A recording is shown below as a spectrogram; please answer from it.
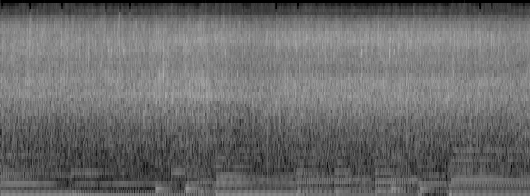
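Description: Chicken skewers fry in a pan with a loud, constant, close sizzling hiss, and a tonal background runs underneath it throughout.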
